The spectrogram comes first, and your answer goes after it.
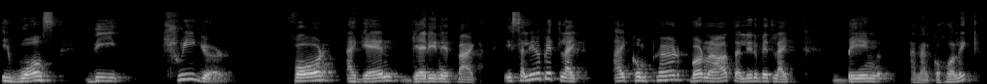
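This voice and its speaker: A man in his forties from Peru with a Spanish accent, speaking as a guest in an interview, with frequent restarts and halting phrasing. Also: a little high, animated. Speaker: guest entrepreneur. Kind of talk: conversational interview.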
